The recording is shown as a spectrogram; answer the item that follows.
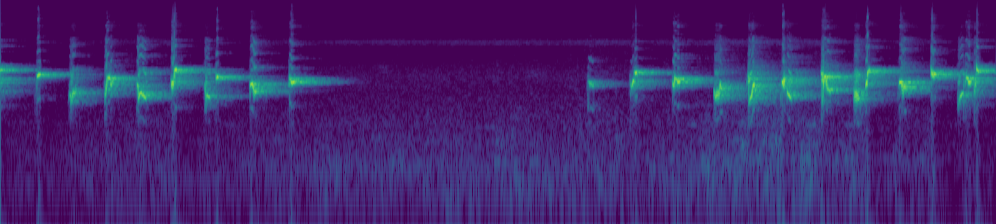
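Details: Sooty-headed bulbul lure song in the lively 'gacor' style: a fast burst of bubbly whistled notes, then about two and a half seconds of silence, then the chattering phrase resumes even more densely.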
